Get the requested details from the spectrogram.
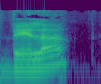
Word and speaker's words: Bela: It's because when I pronounce it correctly in the Hungarian language, which is Bela, I sound like the count from Sesame Street.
